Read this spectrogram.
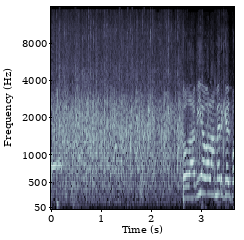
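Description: A large audience laughs and applauds in a big hall.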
